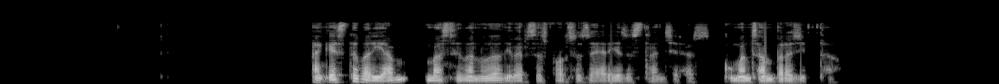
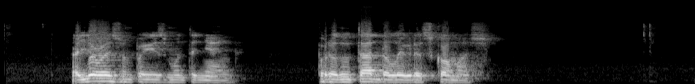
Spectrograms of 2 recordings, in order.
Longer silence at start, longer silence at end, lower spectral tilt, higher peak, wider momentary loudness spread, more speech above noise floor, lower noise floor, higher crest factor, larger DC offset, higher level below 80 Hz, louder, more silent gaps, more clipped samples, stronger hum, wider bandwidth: first, 3.1 s vs 0.7 s; second, 1.65 s vs 2.1 s; second, -4.5 dB/octave vs -7 dB/octave; about the same, -2 dBFS vs 0 dBFS; about the same, 14 LU vs 13 LU; first, over 70 dB vs 55 dB; first, under -90 dBFS vs -67 dBFS; first, 20 dB vs 14 dB; neither; about the same, -50 dBFS vs -52 dBFS; second, -20 LUFS vs -13 LUFS; neither; neither; neither; about the same, 7.8 kHz vs 7.4 kHz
